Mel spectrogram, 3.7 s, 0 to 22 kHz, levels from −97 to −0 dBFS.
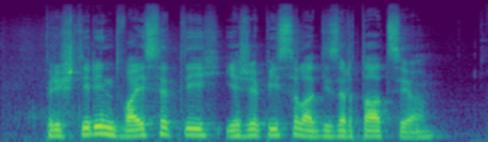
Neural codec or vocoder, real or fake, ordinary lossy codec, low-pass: none; real; none; 19.8 kHz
